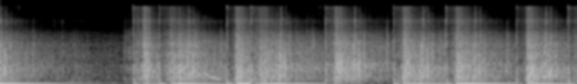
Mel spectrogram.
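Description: Aerial fireworks bursting: a loud bang at the start that fades away over about a second, then a rapid, continuous run of bangs and crackling from many shells.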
